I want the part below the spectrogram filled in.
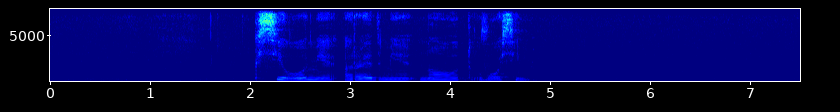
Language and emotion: Russian, neutral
